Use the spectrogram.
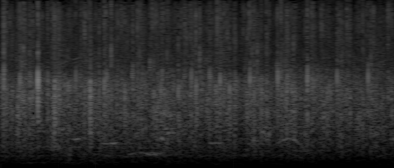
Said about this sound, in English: Would you clap your hands right now unto the Lord if you're thankful for his word?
